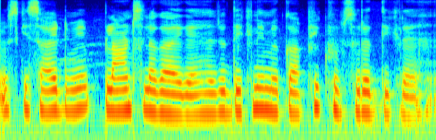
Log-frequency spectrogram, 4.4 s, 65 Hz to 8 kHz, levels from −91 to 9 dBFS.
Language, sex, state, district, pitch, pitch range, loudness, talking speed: Hindi, female, Bihar, West Champaran, 180 Hz, 165-185 Hz, -16 LUFS, 205 wpm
